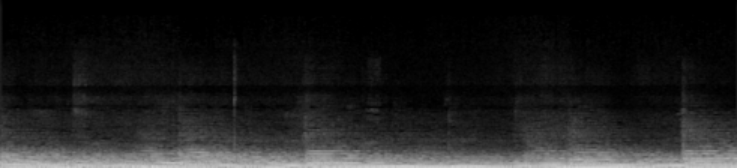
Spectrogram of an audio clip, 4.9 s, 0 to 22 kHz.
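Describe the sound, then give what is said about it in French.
Two large bourdon bells of Quimper cathedral toll, the bigger one cast in 1837, weighing 3 tonnes and tuned to B-flat. Several deep strikes sound over a rich, continuous ringing resonance that never fades between blows. “ce que vous entendez ici, ce sont les deux bourdons de notre cathédrale Saint-Corentin de Quimper, dont le plus gros fut fondu en 1837 par Briens à Morlaix. Il fait 3 tonnes et il sonne le si bémol à la seconde octave.”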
